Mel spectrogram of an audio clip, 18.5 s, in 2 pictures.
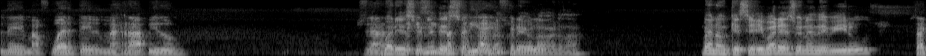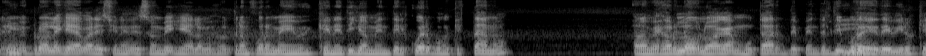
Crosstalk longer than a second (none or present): present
